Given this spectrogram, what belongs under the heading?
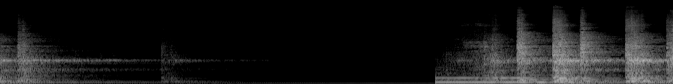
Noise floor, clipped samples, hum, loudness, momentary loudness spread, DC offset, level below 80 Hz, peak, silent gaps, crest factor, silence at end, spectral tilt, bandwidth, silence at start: -69 dBFS; under 0.1%; none; -27 LUFS; 21 LU; under 0.1%; -54 dBFS; -10 dBFS; none; 22 dB; 0 s; -4.5 dB/octave; 16 kHz; 0 s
